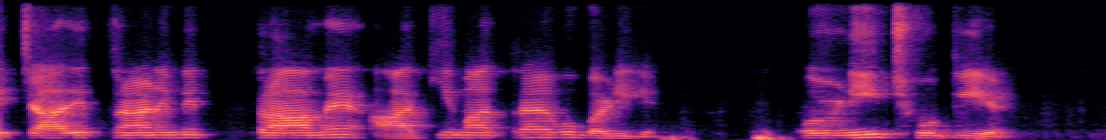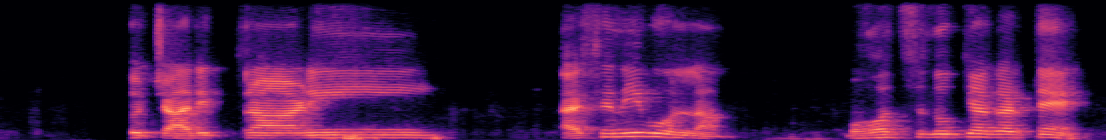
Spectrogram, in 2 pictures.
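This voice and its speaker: A man teaching careful pronunciation of sacred verses, slowly chanting each phrase for students to repeat and then explaining the rules more briskly. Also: a little high, bright, forceful tone, poor audio. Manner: slow drawn-out recitation alternating with brisk explanation. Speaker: religious recitation teacher.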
